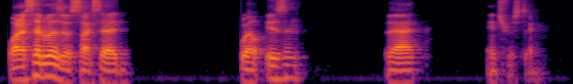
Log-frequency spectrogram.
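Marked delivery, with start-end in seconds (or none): 2.4-5.3 composed, centered, soft, calm, lowered voice. Retelling their own reply to him, in a lowered voice. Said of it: "I lowered my voice and I said".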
